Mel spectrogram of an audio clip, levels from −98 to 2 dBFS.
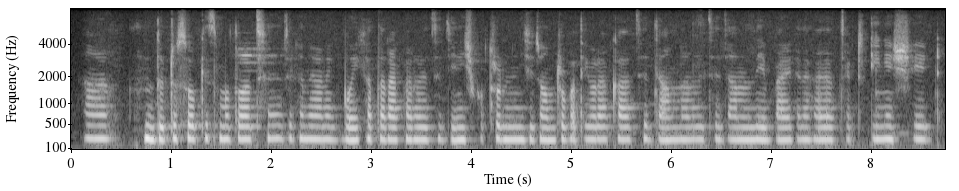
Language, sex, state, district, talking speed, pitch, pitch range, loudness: Bengali, female, West Bengal, North 24 Parganas, 185 wpm, 225 Hz, 220-235 Hz, -18 LUFS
